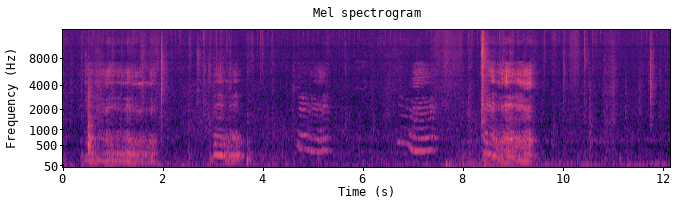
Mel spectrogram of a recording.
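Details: Pet dog Buzz making noise while holding a toy in his mouth: muffled growly grunts and nasal, wavering whines in several bursts, some pitched moans rising and falling, spread across twelve seconds indoors.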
